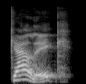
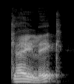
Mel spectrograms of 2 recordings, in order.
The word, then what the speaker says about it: Gaelic: separate lines from gaelic same spelling but pronounced gaelic as spoken in ireland and better known as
